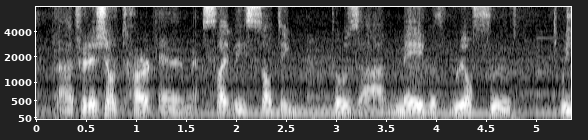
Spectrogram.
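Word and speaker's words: Gose: Wait, is it G-O-S-E? Goza, sorry. Goza. Goza. Okay, Goza. We have to pronounce it right. Goza wheat sour.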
